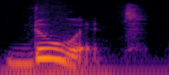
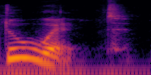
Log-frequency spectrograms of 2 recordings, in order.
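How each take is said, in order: First: The words are linked with a w glide. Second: The words are linked with a w glide.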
